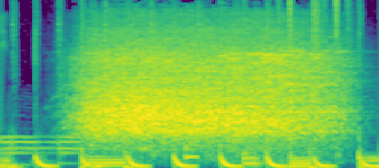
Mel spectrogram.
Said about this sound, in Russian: Женя, приготовь аплодисменты.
